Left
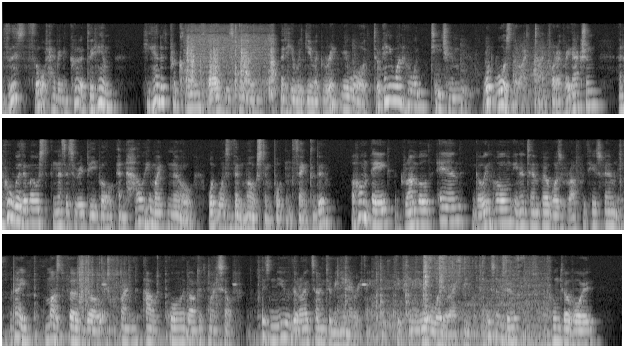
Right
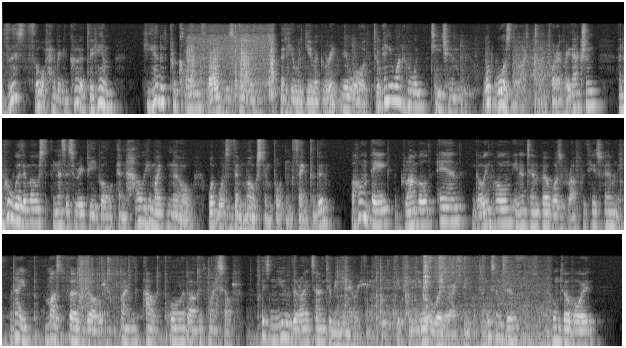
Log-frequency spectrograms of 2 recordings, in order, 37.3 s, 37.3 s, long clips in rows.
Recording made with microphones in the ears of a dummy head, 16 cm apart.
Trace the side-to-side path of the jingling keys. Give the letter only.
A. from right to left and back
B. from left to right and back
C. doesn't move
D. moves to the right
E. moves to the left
B.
